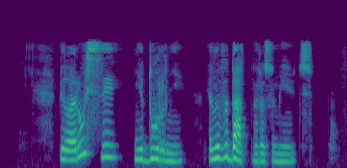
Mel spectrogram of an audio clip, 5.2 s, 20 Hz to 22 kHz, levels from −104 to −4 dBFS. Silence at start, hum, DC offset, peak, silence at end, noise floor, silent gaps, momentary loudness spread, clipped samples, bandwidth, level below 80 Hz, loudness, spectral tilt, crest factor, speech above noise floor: 0.6 s; none; under 0.1%; -16 dBFS; 0.55 s; -78 dBFS; none; 13 LU; under 0.1%; 8.2 kHz; -82 dBFS; -38 LUFS; -4 dB/octave; 24 dB; 41 dB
